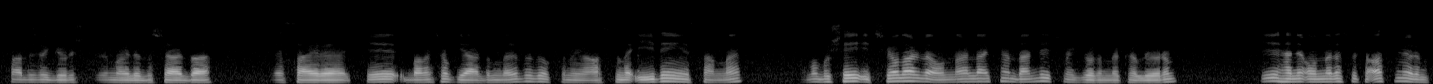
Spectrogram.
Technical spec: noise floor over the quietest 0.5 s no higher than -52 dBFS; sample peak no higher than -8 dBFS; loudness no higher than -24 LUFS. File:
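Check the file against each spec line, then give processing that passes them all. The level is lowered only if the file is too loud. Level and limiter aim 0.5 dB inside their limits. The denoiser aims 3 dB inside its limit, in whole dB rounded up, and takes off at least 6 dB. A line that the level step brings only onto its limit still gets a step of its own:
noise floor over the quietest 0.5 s -62 dBFS: OK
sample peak -11.5 dBFS: OK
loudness -28.5 LUFS: OK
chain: none

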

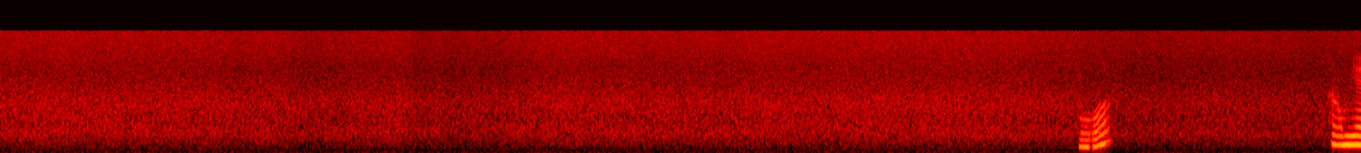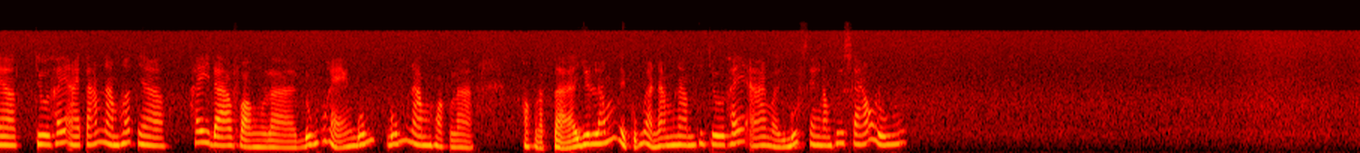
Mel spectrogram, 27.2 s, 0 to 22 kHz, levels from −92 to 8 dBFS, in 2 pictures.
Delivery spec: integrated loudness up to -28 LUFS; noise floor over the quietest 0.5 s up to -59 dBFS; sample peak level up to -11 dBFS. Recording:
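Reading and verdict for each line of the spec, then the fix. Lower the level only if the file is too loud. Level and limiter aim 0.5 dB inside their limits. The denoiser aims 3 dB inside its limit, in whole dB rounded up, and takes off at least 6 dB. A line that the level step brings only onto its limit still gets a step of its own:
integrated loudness -33.0 LUFS: OK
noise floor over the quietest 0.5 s -55 dBFS: fail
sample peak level -16.5 dBFS: OK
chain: denoiser 7 dB, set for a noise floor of -55 dBFS

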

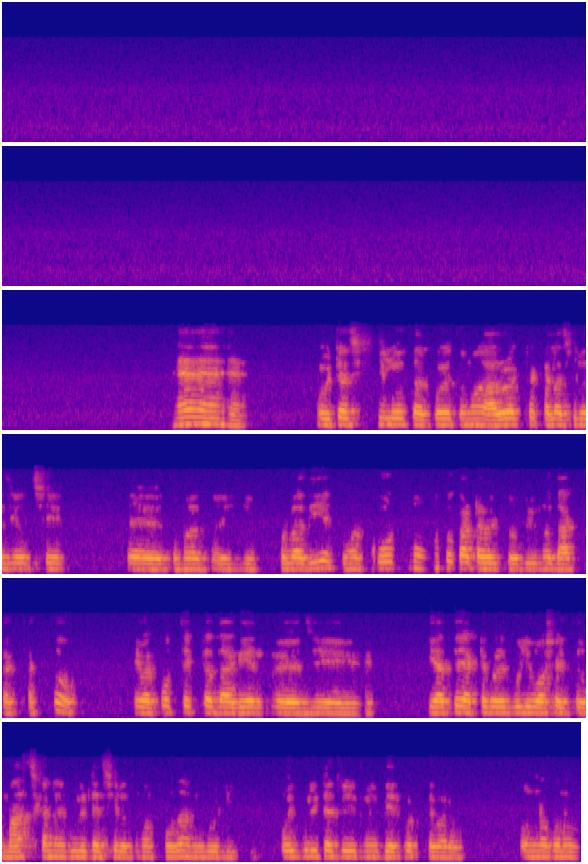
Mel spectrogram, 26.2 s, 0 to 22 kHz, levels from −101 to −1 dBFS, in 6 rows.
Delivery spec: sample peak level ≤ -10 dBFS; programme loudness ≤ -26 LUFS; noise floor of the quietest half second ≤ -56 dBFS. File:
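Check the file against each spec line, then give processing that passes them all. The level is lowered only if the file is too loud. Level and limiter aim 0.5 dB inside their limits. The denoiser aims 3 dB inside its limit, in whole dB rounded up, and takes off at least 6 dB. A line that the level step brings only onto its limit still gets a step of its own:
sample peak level -14.0 dBFS: OK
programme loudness -31.0 LUFS: OK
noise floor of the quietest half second -69 dBFS: OK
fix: none

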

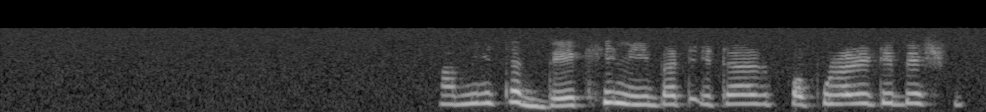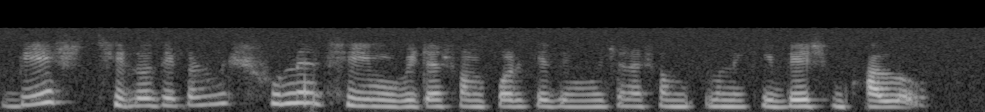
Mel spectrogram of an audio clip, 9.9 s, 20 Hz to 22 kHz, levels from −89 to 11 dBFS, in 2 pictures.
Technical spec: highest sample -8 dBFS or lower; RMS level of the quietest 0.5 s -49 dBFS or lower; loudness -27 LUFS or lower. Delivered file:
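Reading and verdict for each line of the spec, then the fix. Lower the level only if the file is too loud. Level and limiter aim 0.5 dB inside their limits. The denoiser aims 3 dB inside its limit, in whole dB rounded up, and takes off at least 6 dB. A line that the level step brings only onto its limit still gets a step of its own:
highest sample -5.5 dBFS: fail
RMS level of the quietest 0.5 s -51 dBFS: OK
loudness -24.0 LUFS: fail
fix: gain -3.5 dB

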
